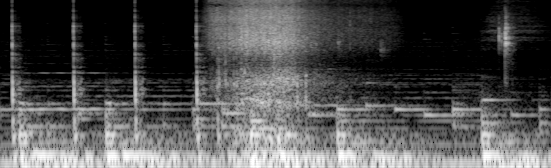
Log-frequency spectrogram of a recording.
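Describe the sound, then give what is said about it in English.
Farming video game sound effects, as in Graveyard Keeper or Stardew Valley: crisp little pops of chopping down trees and collecting things land every second or so over a steady looping tune, then a longer hissing swell and a final bright pop. “It's the simple little bubble wrapping pop of, you know, chopping down trees, collecting things, picking up logs, taking them back to your stack at your house, and then going and just mining rocks with your pickaxe”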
